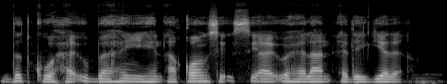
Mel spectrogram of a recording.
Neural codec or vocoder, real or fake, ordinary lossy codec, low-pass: none; real; none; none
